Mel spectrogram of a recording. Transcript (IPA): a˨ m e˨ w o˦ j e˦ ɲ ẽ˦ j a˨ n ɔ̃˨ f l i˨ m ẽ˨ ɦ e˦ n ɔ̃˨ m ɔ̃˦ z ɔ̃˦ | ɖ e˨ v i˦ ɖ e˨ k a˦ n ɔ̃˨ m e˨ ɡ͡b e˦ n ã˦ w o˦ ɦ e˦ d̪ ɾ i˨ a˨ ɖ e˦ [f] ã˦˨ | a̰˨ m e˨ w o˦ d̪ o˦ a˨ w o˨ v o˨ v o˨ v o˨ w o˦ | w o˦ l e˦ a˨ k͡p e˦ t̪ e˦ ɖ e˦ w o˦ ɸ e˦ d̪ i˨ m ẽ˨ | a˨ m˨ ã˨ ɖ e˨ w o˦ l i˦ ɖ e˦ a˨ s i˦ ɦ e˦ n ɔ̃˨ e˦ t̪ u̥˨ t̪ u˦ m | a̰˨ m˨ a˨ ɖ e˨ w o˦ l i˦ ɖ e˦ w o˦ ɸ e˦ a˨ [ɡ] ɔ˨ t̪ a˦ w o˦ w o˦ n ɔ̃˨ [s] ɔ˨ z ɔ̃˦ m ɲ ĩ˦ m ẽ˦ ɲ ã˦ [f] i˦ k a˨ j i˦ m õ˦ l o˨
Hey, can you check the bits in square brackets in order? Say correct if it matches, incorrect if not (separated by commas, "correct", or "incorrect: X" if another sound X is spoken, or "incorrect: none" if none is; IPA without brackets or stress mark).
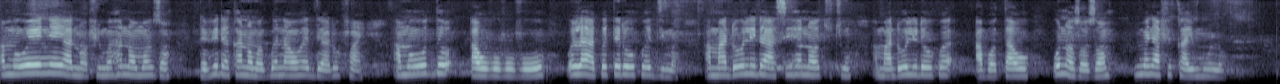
correct, incorrect: b, incorrect: z, correct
